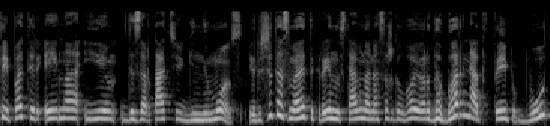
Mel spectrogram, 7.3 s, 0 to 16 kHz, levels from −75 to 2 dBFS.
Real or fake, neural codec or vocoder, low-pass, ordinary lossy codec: real; none; 14.4 kHz; MP3, 48 kbps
